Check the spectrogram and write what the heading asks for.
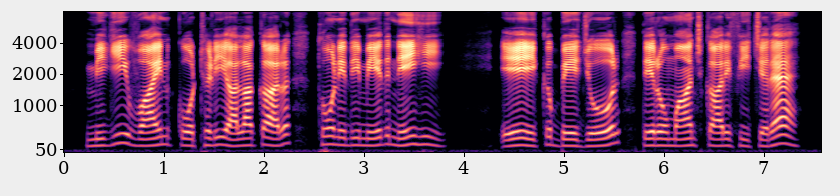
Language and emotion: Dogri, surprised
